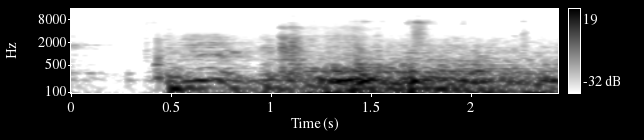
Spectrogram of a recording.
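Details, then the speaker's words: 1985 Chevy K10 with a new engine, dead on the trail after an extreme angle: the starter cranks and the engine tries to catch with uneven surges but never runs; the owner suspects it is not getting fuel while the fuel pump is heard cycling. "Come on, get some fuel. It's not getting fuel. When I was on that extreme angle, I could actually feel it almost dying. And it's not getting fuel."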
